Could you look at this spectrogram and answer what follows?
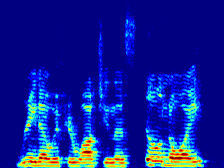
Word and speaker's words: Illinois: if you're watching this, Illinois. Let me make sure I don't pronounce that S.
